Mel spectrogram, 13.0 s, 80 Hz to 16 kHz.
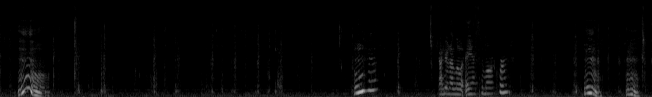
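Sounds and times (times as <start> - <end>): appreciative hum: 0.0 - 2.2, 4.6 - 8.8, 11.3 - 13.0
person chewing crunchy food: 0.0 - 8.8, 10.2 - 13.0.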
